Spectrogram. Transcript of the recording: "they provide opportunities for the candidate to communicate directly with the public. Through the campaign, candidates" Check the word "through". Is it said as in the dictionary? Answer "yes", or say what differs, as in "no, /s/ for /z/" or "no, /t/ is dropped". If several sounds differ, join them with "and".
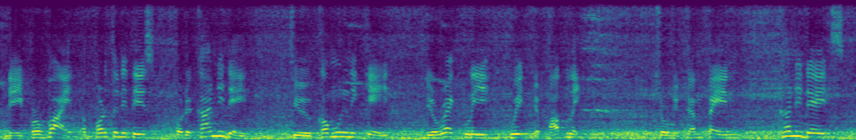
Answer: no, /t/ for /θ/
